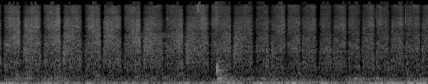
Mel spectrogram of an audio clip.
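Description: A Scotch-Brite pad loaded with Comet cleanser scrubs old paint on a barn-find barndoor VW Transporter, a close, rapid, rhythmic rasping in steady back-and-forth strokes.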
